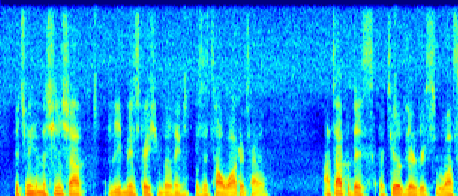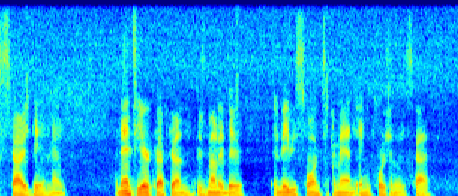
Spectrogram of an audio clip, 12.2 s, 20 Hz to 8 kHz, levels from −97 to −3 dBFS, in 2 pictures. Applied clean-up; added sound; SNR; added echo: neural mask model Resemble Enhance denoiser.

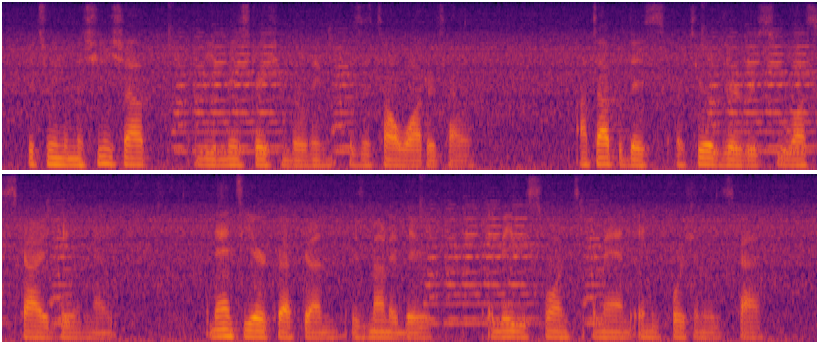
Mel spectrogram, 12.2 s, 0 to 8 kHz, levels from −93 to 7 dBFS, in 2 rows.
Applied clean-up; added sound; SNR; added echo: none; Bus; 7 dB; none.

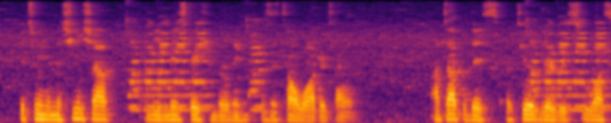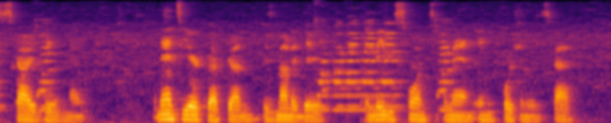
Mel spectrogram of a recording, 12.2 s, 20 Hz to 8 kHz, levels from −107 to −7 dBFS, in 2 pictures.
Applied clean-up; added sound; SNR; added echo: classical method log-MMSE.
